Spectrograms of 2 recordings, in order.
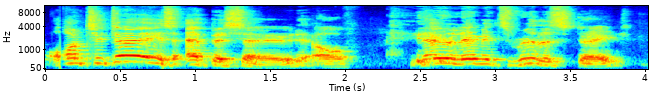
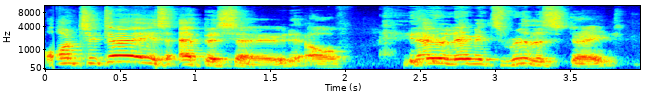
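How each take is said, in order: First: It is spoken in a put-on British accent. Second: The same.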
